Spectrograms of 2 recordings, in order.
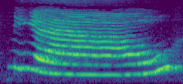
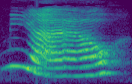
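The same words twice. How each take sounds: First: Loud rising meow; cat meow. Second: Loud meow rising at the end; cat meow. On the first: Teacher showing cat sit-ups with a loud rising meow. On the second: Teacher repeating the cat sit-up with a loud meow. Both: Shown as a demonstration. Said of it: "cat sit-ups".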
